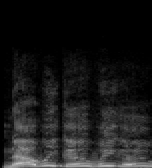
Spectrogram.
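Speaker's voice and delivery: high, loud, hasty retreat; nervous backing down. Retold or imitated. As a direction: back off fast in a high panicked voice. Backing down from the cat.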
